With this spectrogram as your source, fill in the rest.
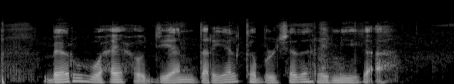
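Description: Throughout the speech, nothing reaches above 15.7 kHz. Smeared, swirly artefacts from two different coders sit on top of each other. This is likely transcoding between lossy codecs: the sound points to MP3 at a low rate, then re-encoding to AAC, which kept the earlier damage.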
